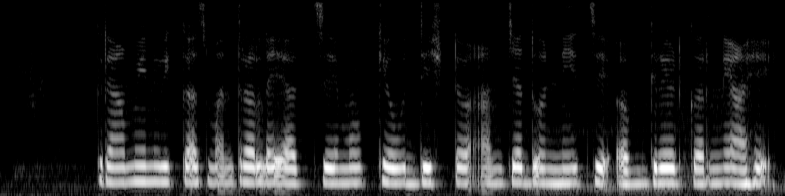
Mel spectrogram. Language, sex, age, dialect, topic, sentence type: Marathi, female, 18-24, Southern Konkan, agriculture, statement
